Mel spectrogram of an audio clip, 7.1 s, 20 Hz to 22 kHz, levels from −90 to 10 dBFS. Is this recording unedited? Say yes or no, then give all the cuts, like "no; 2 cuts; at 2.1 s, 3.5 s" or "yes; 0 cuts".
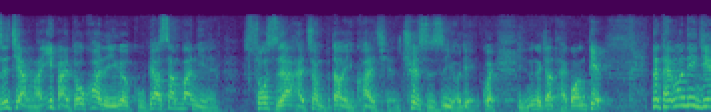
no; 1 cut; at 5.2 s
